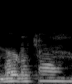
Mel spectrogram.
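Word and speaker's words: mirliton: David, do you pronounce the R in Merleton? Merleton. You start to pronounce the N and then you retreat, just like the French do.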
